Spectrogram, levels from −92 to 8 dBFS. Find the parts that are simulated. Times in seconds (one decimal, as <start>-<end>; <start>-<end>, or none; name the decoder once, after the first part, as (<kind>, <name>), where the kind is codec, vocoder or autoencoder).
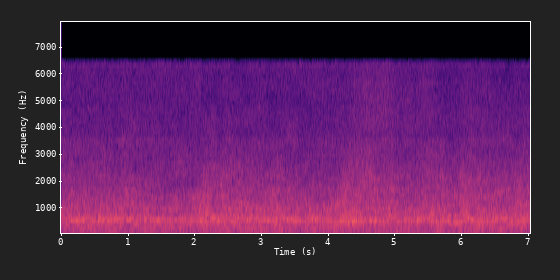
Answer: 0.0-7.0 (codec, DAC)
